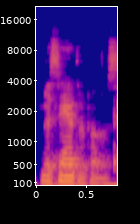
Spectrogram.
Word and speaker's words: Misanthropos: Okay, that was Misanthropes. – Misanthropos. – Ah, I never say it right.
